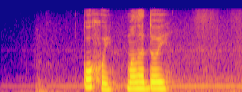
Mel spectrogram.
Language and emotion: Russian, neutral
